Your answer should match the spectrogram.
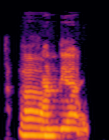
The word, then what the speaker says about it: Candia: Candia.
